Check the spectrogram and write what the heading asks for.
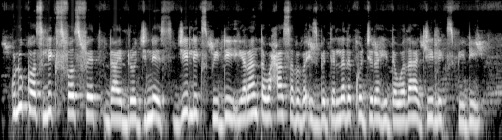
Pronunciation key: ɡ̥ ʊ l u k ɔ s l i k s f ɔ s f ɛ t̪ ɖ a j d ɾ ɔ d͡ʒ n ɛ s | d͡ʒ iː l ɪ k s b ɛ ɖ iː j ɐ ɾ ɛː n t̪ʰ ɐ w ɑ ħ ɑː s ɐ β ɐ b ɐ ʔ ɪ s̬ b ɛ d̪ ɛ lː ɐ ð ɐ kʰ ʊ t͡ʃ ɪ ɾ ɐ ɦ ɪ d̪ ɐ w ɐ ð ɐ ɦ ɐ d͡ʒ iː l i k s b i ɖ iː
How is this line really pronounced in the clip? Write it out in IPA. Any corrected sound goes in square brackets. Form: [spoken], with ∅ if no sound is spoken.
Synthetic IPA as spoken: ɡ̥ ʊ l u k ɔ s l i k s f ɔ s f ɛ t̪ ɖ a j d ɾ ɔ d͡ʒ n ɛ s | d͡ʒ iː l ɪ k s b [i] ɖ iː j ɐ ɾ [aː] n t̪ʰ ɐ w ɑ ħ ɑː s ɐ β ɐ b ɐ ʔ ɪ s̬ b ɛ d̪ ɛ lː ɐ ð ɐ kʰ ʊ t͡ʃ ɪ ɾ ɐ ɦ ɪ d̪ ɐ w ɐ ð ɐ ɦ ɐ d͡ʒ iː l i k s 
